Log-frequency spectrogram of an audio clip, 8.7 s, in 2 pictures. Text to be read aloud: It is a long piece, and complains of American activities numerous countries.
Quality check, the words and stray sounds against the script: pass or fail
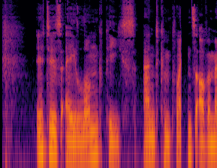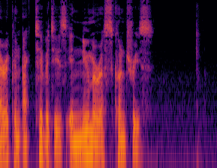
fail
